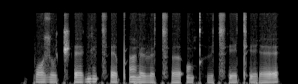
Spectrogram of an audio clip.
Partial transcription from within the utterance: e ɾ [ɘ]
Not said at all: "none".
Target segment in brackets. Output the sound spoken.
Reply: ɛ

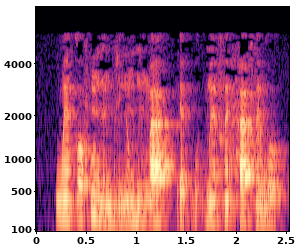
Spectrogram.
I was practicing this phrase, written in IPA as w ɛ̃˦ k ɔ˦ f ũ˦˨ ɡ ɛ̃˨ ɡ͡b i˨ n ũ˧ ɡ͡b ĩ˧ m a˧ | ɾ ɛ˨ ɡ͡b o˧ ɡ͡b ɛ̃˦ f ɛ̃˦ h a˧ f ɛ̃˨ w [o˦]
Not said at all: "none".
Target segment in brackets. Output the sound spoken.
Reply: o˨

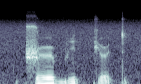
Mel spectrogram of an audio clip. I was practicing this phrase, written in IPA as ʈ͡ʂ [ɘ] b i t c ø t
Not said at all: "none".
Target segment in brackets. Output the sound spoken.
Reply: ø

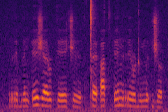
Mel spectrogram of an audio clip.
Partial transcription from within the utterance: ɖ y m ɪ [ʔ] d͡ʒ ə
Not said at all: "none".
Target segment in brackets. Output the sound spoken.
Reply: ʔ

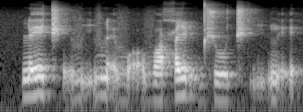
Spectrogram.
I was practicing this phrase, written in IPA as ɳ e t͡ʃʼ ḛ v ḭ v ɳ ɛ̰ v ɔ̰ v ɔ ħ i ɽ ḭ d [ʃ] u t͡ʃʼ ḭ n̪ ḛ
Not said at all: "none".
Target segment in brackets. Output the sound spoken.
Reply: ʃ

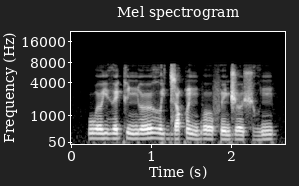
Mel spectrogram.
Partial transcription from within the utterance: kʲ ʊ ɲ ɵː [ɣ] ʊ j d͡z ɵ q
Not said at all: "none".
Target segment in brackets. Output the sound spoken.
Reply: ɣ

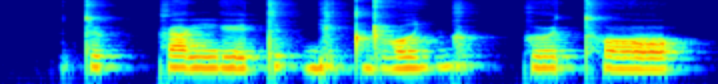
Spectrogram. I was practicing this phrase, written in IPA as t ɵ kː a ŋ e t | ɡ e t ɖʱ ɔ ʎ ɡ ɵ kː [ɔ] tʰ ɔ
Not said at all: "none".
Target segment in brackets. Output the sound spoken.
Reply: ɵ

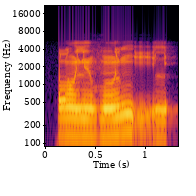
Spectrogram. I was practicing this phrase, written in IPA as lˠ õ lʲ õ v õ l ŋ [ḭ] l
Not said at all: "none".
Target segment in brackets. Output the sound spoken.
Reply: ḭ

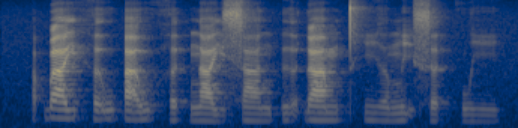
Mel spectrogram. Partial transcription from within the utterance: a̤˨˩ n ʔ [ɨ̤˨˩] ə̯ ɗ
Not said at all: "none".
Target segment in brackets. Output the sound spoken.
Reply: ɨ̰˧˨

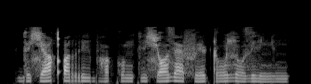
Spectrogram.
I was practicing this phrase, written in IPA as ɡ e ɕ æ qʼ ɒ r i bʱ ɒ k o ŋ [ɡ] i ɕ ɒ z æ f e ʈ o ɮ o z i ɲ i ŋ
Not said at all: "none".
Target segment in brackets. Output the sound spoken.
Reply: k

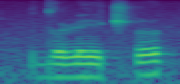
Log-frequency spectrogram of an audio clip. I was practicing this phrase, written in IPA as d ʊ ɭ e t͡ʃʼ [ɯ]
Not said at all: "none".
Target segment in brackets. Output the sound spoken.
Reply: ə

